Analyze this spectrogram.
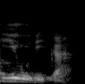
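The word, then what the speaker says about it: judica: Esta J que aparece aquí en realidad se pronuncia como una I.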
